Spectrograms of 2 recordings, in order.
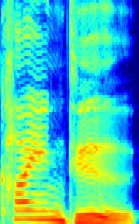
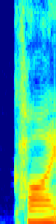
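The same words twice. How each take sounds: First: An extra vowel sound follows the final d. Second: The word ends on the bare consonant sound. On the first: The speaker calls it wrong. "모음을 으 소리를 집어 넣을 때" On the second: The speaker calls it right. "자음 하나만 가지고도 소리를 낼 수 있어야"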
